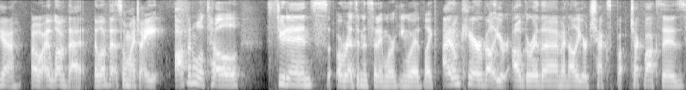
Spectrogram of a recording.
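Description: A woman with an American accent and a plain, everyday voice speaks at a moderate pace and a fairly low pitch, her loudness very even on a very clean recording with a silent background. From Vermont, US. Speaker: emergency physician and medical director. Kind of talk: casual interview.

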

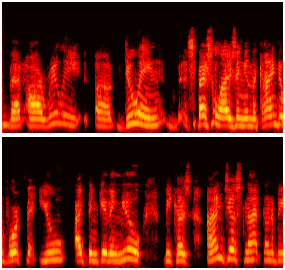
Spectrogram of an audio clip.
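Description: A man speaks with a high pitch and ordinary pitch variation. His pace is fairly slow. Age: 70s. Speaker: beauty industry coach. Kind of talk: casual interview.

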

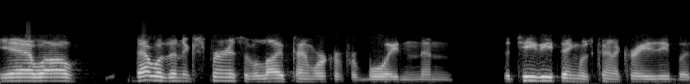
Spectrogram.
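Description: In a normal speaking voice with an American accent, a man talks at a moderate pace and fairly high pitch, with ordinary pitch variation and big swings in loudness. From Southern California, Pico Rivera. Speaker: hot rod fabricator. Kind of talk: interview.

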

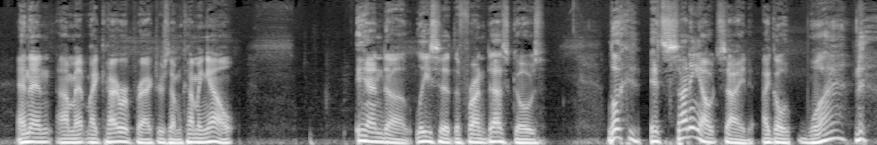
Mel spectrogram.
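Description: A man speaks at a moderate pace with a fairly low pitch and ordinary pitch variation. His voice is somewhat breathy, with long, frequent pauses. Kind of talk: radio DJ patter, bantering live between songs and promos. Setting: radio studio. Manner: animated, jokey, laughing and ad-libbing.

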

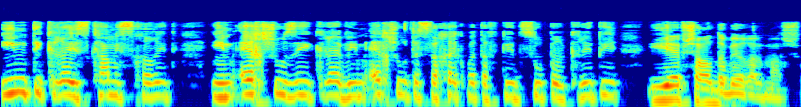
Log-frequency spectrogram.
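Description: A high-pitched male voice at a very fast pace. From Israel and Australia. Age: 30s. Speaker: startup lawyer. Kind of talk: podcast interview.

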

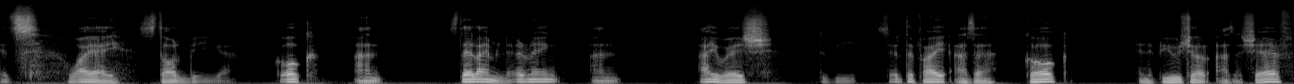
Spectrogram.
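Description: Speaking very slowly with long, frequent pauses, a man with an Afghan accent keeps his intonation fairly even. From Afghanistan. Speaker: army veteran and cook. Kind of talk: casual interview. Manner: halting, searching for words.

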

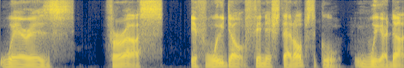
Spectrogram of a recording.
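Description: A man's fairly low voice at a very slow pace, with ordinary pitch variation, on a very clean recording with a silent background. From Australia. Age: 20s. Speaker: athlete. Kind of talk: casual chat.

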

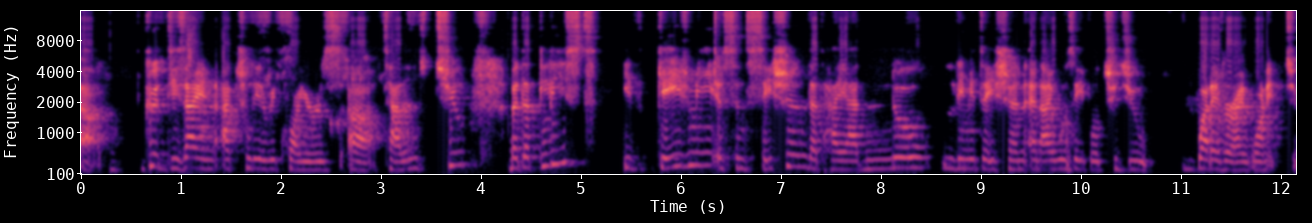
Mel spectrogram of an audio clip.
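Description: The speaker talks at a fairly slow pace in a French accent, with ordinary pitch variation. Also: woman. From France, Normandy. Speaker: product designer. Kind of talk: interview.

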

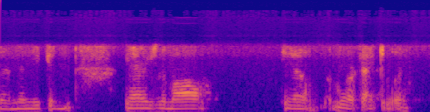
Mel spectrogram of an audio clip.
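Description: A man's fairly low voice with ordinary pitch variation at a moderate pace, over noticeable background noise. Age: 30s. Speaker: real estate investor. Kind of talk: casual chat.

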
